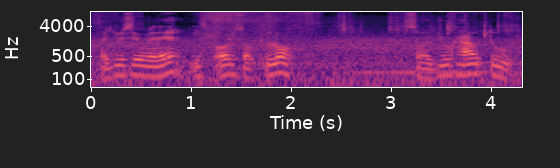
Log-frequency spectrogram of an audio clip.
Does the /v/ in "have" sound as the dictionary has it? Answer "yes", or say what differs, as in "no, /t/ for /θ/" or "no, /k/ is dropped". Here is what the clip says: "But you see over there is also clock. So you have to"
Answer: no, /w/ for /v/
